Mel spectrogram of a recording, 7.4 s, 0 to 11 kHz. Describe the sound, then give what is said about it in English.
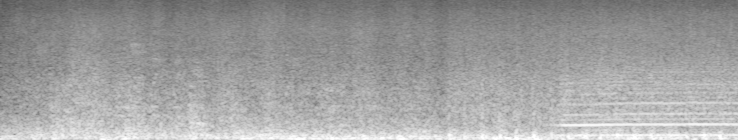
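Steady rush of wind and surging waves on the deck of the last ocean-going paddle steamer at sea, heading into the pier at Largs on the Ayrshire coast, with low engine rumble underneath; partway through, a sustained tonal hum or whistle rises and holds over the churning water. “We're just heading into the pier at Largs, a traditional seaside resort on the Ayrshire coast, about 30 miles from Glasgow by road,”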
